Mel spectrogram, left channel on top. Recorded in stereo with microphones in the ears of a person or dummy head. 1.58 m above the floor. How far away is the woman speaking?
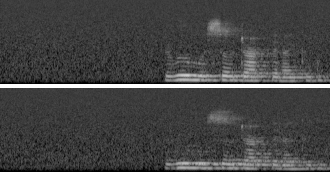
About 4 m.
